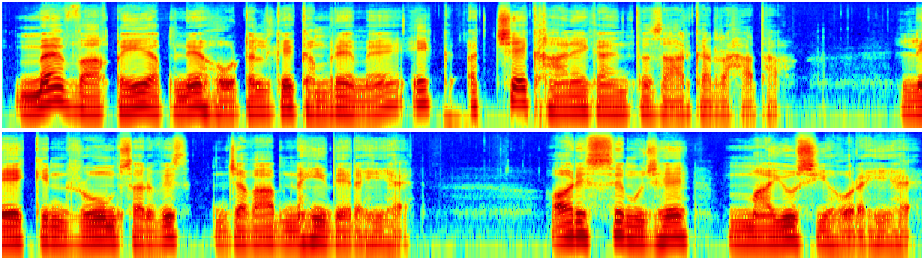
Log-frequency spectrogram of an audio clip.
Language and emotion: Urdu, sad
